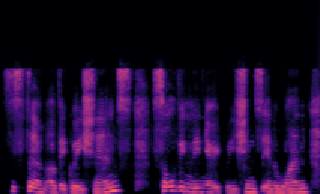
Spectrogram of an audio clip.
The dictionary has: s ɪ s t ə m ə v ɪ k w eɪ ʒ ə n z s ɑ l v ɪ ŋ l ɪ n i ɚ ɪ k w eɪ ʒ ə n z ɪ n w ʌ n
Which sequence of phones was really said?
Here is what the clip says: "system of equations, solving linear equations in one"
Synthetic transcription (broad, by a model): s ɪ s t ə m ə v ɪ k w eɪ ʃ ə n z s ɑ l v ɪ ŋ l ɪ n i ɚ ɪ k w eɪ ʃ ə n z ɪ n w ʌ n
